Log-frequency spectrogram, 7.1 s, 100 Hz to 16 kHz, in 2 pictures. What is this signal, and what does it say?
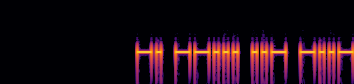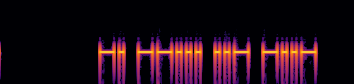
Morse code, heard as a keyed tone, about 25 wpm, 700 Hz. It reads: N7UX N7UX
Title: USA Call Signs - 4 Characters - Repeated 2x - 25wpm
